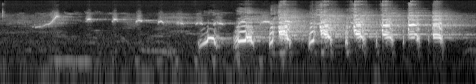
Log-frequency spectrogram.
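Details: A handler whistles a few thin rising notes to prompt a captive red-legged seriema at Bridlington Animal Park, Yorkshire. The bird throws its head back and gives its loud alarm call, a harsh run of yelping notes about three a second that accelerates.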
